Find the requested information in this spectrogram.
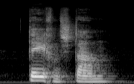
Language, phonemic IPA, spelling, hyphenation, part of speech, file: Dutch, /ˈteː.ɣə(n)ˌstaːn/, tegenstaan, te‧gen‧staan, verb, Nl-tegenstaan.ogg
- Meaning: 1. to resist, to oppose 2. to disgust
